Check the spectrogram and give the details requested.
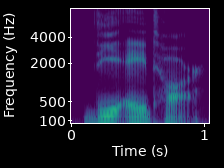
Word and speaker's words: theater: The accent is heavily on the first syllable, the-a-tar.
